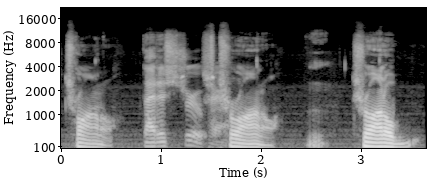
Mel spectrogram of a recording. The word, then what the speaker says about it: Toronto: You don't you don't pronounce the second T. It's Toronto.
